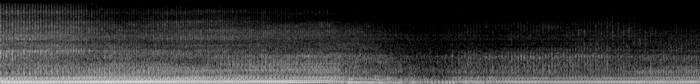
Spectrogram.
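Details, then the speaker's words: Vintage British motorcycle just restarted after long restoration, warming up in shop: strong even low thump, one rev blip dropping back cleanly to settled idle; engine running healthy. "that is coming to life it's alive it's alive all right we're going to let this sit here and warm up then we'll take it outside"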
